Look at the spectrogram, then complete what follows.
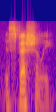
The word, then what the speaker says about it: especially: more it's an adverb how many syllables aren't especially for stress in a second especially she is especially cranky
